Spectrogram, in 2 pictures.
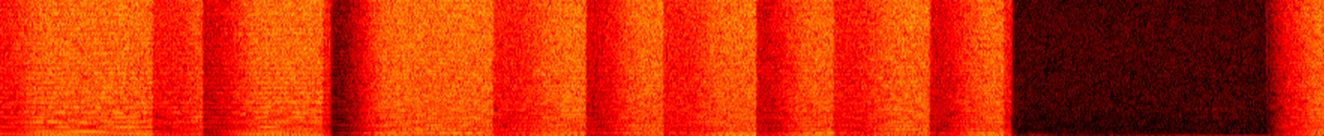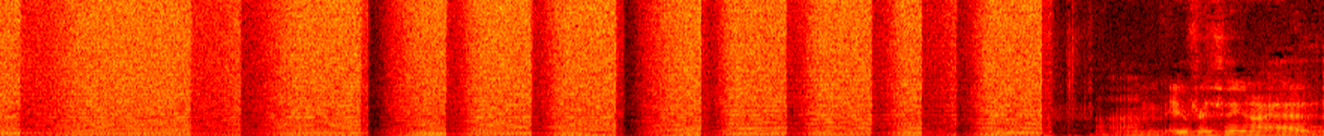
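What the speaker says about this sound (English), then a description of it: "we have the main super saw stacks and the main drop, so they sound like this" Big future bass supersaw chord stacks from a main drop pulse in loud, rhythmic chopped bursts, with a short silent gap midway and a glitchy, filtered tail at the end.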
